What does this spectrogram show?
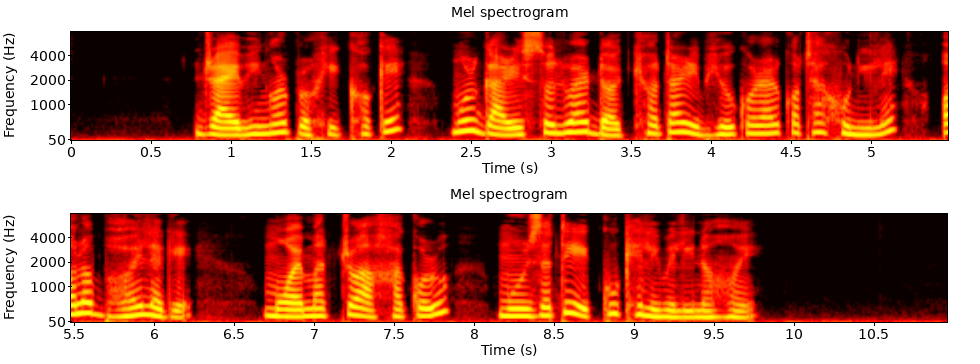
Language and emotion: Assamese, fearful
